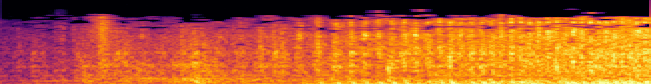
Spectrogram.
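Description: A car engine idles with a steady, rough low rumble and a faint rhythmic chug, growing gradually louder over a few seconds, with no voices.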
